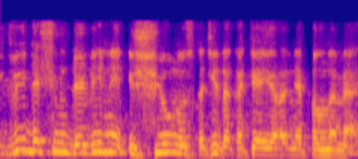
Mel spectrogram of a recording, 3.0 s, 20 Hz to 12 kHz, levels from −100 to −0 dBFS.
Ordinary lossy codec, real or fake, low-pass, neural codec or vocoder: MP3, 96 kbps; real; 7.2 kHz; none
